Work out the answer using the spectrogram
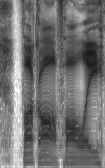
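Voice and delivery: sudden switch to a full grown man's voice. Recounting a funny scene, the speaker quotes Brandon's reply to Holly in Brandon's full man's voice. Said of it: "with a full man's voice".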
